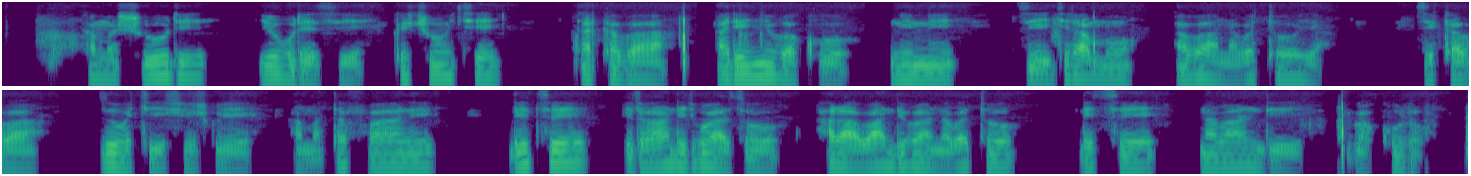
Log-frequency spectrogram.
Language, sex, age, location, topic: Kinyarwanda, male, 18-24, Nyagatare, education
